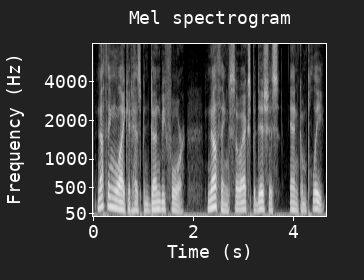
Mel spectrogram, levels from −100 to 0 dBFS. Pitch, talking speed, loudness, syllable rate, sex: 120 Hz, 155 wpm, -18 LUFS, 5.4 syllables/s, male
